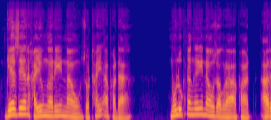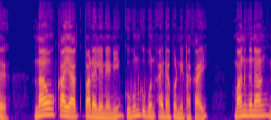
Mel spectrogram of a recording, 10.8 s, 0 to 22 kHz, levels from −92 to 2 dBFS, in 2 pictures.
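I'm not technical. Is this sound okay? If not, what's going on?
Yes, there are no technical problems with this recording.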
